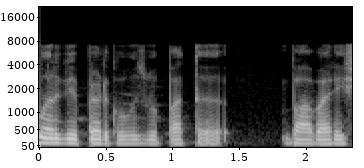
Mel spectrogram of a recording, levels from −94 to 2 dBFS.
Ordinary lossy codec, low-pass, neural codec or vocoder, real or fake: none; 7.2 kHz; none; real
